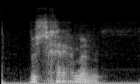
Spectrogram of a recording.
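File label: "beschermen", Dutch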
